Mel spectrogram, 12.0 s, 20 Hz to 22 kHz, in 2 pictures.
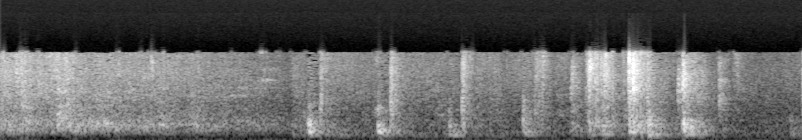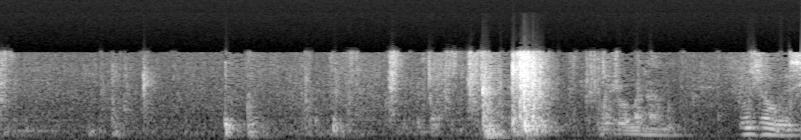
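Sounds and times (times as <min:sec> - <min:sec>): footsteps on hard floor: 0:02.3 - 0:04.2.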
